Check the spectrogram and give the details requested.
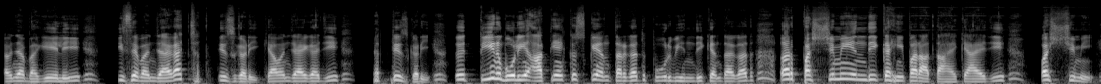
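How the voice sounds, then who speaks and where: A man's voice: on the high side, animated, fairly quick, hardly any pauses, no echo. A man teaching a live online Hindi exam class, asking questions and repeating answers, urging viewers to comment. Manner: drills answers with repeated questions and call-backs.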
